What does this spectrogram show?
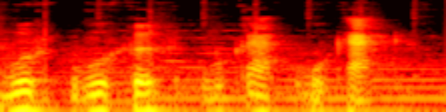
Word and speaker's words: Oaxaca: It's pronounced Wukuka.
